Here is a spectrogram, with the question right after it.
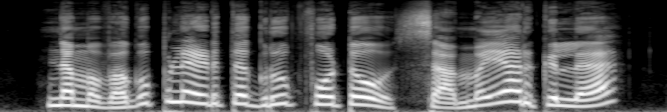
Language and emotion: Tamil, happy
